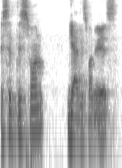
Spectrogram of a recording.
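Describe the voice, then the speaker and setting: A man hosting a casual livestream chat, talking informally in a halting way and often repeating himself. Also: mid-range voice, gravelly, fairly bright tone. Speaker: livestream host.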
